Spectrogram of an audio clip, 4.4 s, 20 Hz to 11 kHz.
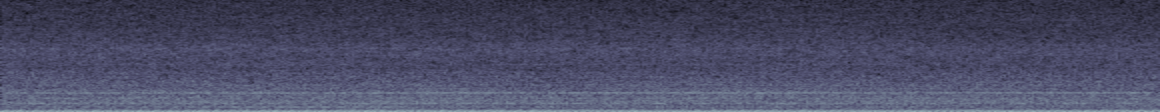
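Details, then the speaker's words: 45-year-old Vauxhall Royale coupé 2.8 L, newly rebuilt engine during cam run-in at 2,000 rpm: steady, deep, even running, no ticks, knocks or misses, four bar oil pressure; smoother than the old engine. "That's four bar of oil pressure. That is absolutely lovely. Three and a half. That's way better than the old engine. And it sounds smoother."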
